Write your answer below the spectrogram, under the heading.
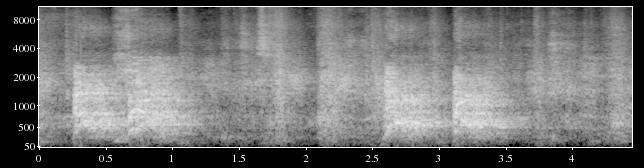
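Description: Large black shepherd-type dog barking repeatedly in short, loud bursts on the leash, the aggressive barking of a dog confronted by an advancing decoy in protection training.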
